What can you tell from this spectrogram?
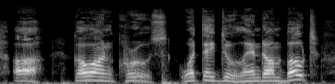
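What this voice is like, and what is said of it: Imitating Janikowski's accent. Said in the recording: “Janikowski ... he's got like an accent.”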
